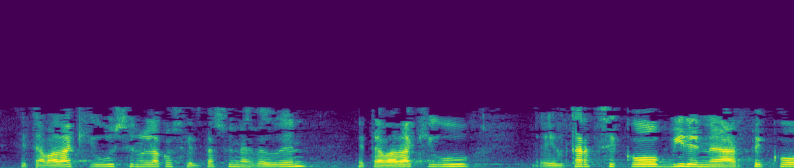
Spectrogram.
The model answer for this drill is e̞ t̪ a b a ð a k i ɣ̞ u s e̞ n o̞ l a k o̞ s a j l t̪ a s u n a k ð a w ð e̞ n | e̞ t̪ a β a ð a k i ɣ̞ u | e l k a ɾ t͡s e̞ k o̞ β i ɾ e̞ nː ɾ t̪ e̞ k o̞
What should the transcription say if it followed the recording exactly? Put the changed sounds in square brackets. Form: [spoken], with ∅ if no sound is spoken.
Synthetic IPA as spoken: e̞ t̪ a [β] a ð a k i ɣ̞ u s e̞ n o̞ l a k o̞ s a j l t̪ a s u n a k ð a w ð e̞ n | e̞ t̪ a β a ð a k i ɣ̞ u | e l k a ɾ t͡s e̞ k o̞ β i ɾ e̞ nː ɾ t̪ e̞ k o̞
